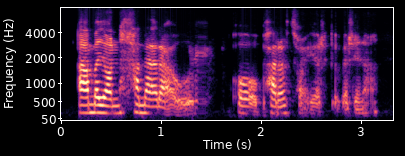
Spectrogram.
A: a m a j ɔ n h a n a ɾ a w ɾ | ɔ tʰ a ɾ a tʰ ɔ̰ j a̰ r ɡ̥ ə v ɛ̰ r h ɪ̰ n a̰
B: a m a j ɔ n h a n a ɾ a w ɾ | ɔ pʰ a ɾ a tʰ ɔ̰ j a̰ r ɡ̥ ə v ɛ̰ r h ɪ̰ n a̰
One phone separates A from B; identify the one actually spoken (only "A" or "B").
B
